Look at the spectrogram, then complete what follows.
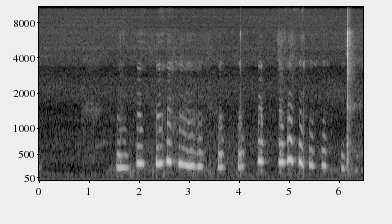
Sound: Jackson hums "We Wish You a Merry Christmas"

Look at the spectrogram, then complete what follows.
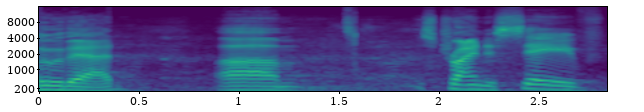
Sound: audience laughs

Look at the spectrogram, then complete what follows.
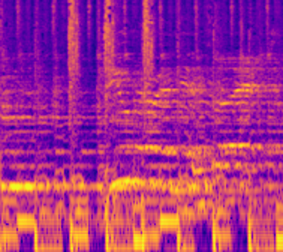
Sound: camera shutter

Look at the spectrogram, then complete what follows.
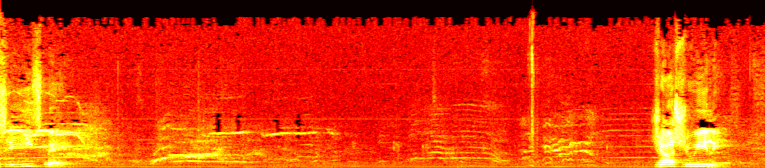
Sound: applause and cheering

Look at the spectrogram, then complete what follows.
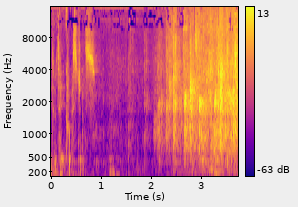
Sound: clapping

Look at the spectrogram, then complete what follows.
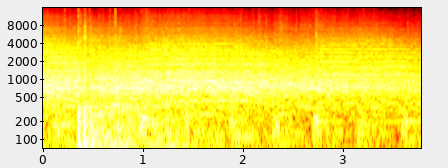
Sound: marching band playing; canon fires

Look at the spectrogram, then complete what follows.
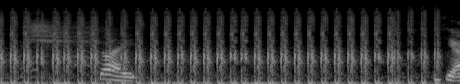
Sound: gunfire

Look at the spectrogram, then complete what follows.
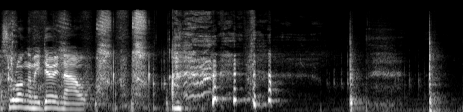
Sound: giggling

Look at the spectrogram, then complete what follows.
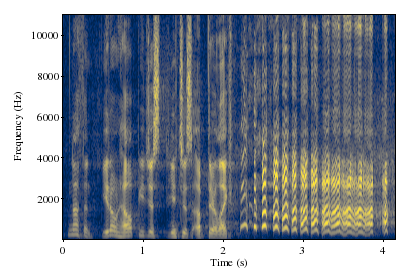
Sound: laughing

